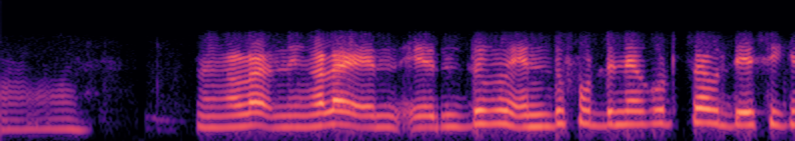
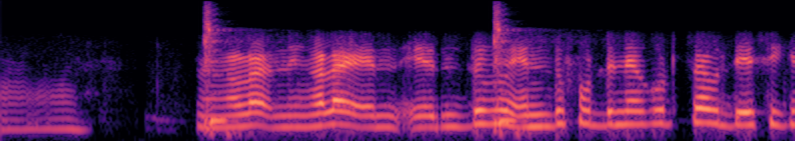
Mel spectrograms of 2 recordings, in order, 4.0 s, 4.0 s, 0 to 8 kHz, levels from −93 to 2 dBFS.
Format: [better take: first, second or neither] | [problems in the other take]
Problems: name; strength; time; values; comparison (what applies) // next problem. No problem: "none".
first | background sound (Guitar); 11 dB below the speech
